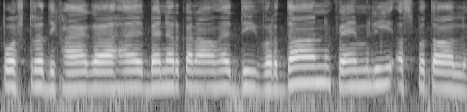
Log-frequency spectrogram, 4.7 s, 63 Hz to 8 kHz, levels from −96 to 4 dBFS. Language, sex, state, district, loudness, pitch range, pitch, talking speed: Hindi, male, Haryana, Charkhi Dadri, -16 LUFS, 180-195 Hz, 185 Hz, 155 wpm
